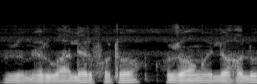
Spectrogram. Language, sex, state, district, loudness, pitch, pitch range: Bengali, male, Assam, Hailakandi, -17 LUFS, 90 Hz, 85-95 Hz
